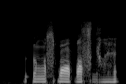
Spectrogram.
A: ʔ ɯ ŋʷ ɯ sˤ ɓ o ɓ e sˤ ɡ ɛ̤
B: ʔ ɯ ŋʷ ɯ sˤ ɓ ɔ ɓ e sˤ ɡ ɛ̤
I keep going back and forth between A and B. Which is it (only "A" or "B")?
B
